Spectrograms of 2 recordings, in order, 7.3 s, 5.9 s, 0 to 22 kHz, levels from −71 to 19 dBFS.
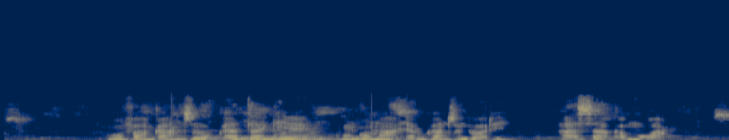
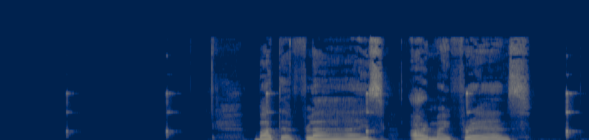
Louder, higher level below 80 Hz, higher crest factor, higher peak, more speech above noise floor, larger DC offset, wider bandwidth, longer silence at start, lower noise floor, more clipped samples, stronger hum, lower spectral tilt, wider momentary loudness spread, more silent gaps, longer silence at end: first, -16 LUFS vs -26 LUFS; first, -46 dBFS vs -72 dBFS; second, 16 dB vs 22 dB; first, -2 dBFS vs -8 dBFS; second, 39 dB vs 59 dB; neither; second, 7.2 kHz vs 16.5 kHz; second, 0.05 s vs 0.65 s; second, -55 dBFS vs -85 dBFS; neither; neither; first, -6 dB/octave vs -3.5 dB/octave; second, 14 LU vs 22 LU; neither; second, 0 s vs 0.15 s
